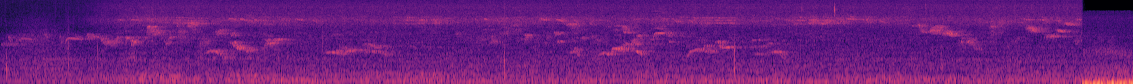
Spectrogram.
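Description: Several small birds chirping and singing in woodland, many short calls and trills over a steady low background rumble. Near the end a loud low rumble starts abruptly.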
